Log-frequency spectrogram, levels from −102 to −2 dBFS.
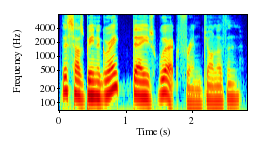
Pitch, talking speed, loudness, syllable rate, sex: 135 Hz, 190 wpm, -17 LUFS, 4.0 syllables/s, male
